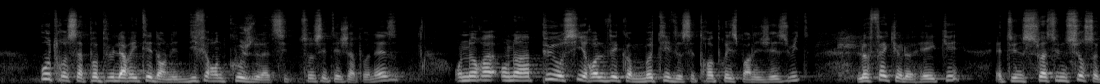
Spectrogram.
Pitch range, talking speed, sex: 130-180 Hz, 180 wpm, male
